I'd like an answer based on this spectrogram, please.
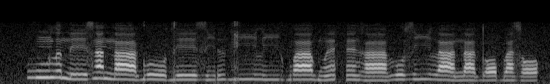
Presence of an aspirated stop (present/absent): absent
